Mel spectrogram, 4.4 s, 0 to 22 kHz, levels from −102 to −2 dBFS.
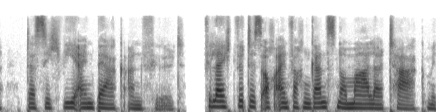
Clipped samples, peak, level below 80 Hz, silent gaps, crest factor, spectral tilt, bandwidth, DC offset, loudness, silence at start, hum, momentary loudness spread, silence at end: under 0.1%; -6 dBFS; -50 dBFS; 1.86-2.05 s; 20 dB; -5.5 dB/octave; 12.5 kHz; under 0.1%; -26 LUFS; 0 s; none; 10 LU; 0 s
